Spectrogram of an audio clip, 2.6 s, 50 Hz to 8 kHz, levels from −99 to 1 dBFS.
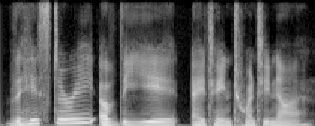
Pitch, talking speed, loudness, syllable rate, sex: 185 Hz, 180 wpm, -17 LUFS, 5.0 syllables/s, female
